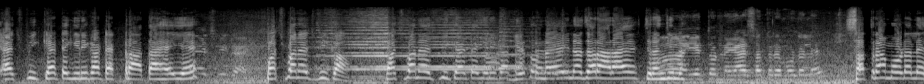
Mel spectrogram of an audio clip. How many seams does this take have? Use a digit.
1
